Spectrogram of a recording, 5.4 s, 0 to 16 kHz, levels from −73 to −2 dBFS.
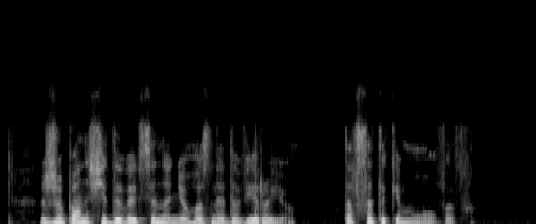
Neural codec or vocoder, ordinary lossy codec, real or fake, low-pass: none; Opus, 16 kbps; real; 7.2 kHz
